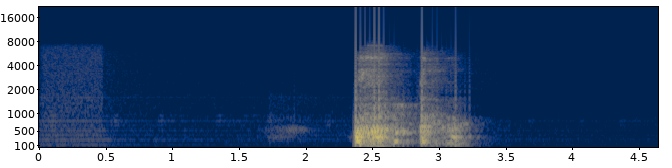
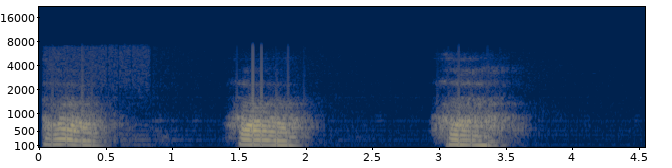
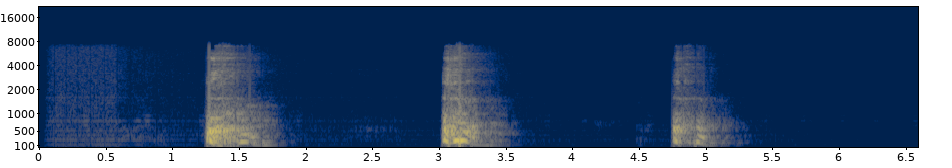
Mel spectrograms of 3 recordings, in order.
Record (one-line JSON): {"cough_length": "4.6 s", "cough_amplitude": 24827, "cough_signal_mean_std_ratio": 0.25, "exhalation_length": "4.6 s", "exhalation_amplitude": 6560, "exhalation_signal_mean_std_ratio": 0.43, "three_cough_length": "6.6 s", "three_cough_amplitude": 25262, "three_cough_signal_mean_std_ratio": 0.25, "survey_phase": "beta (2021-08-13 to 2022-03-07)", "age": "18-44", "gender": "Male", "wearing_mask": "No", "symptom_none": true, "smoker_status": "Never smoked", "respiratory_condition_asthma": false, "respiratory_condition_other": false, "recruitment_source": "REACT", "submission_delay": "2 days", "covid_test_result": "Negative", "covid_test_method": "RT-qPCR"}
